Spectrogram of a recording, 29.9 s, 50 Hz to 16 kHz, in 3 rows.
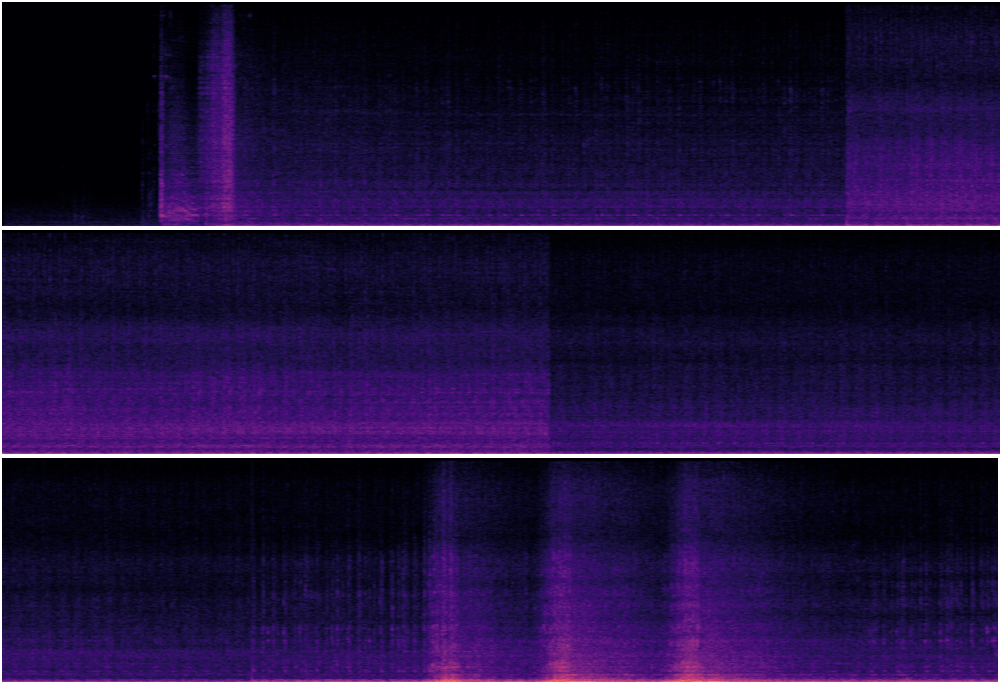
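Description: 1969 Dodge Dart's 440 cubic inch Chrysler RB V8 with Six Pack triple carburettors and large-diameter exhaust with turbo mufflers, cranking and catching about a second and a half in, then settling into a steady idle. Near the end it is revved three times in quick succession, each rev rising and falling back to idle.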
